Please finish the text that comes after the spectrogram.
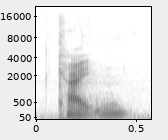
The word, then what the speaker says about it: chitin: Chitin? Yeah, chitinous. Uh-huh. Yeah. So it looks like little fuzzy ears. Remember the chitins. That's a good way to remember that it is chitin. That's how you pronounce it.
